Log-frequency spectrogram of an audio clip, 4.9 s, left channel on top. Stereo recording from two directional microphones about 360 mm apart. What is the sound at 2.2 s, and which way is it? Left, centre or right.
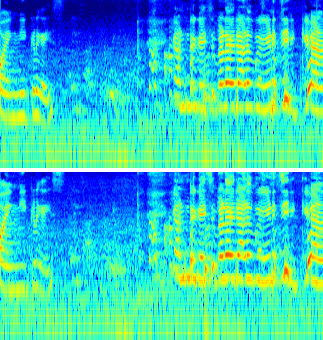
Chuckle, left.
